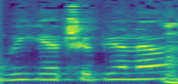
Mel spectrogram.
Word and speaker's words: Uyghur Tribunal: Erstens, habe ich das richtig ausgesprochen, Uyghur Tribunal? Mhm.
